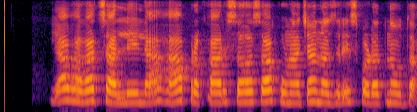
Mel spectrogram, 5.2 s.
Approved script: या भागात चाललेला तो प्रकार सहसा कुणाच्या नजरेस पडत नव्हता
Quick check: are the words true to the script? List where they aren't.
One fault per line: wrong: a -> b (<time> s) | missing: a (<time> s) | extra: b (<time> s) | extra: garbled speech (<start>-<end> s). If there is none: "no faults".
wrong: तो -> हा (2.0 s)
